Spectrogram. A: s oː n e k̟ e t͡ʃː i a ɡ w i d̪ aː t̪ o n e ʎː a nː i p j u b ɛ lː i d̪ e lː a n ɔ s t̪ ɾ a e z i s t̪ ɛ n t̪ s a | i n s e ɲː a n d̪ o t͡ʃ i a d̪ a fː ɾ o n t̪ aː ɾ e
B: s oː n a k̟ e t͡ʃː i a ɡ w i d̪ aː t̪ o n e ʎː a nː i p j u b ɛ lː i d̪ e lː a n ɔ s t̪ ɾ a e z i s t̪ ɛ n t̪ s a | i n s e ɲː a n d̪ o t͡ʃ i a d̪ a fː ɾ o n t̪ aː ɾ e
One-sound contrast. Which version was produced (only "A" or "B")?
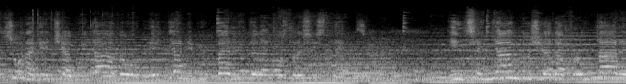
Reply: B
